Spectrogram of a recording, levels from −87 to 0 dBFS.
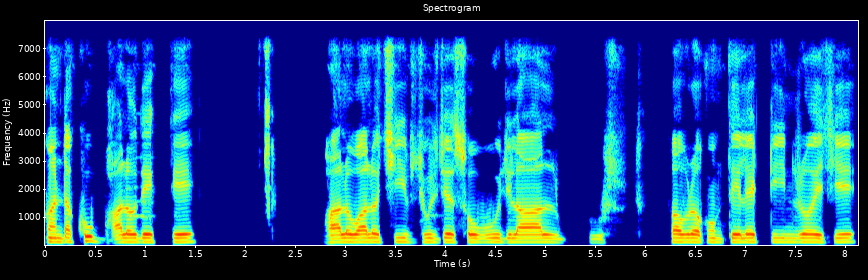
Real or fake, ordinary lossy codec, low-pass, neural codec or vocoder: real; none; 7.2 kHz; none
